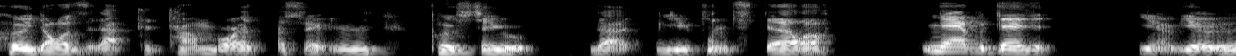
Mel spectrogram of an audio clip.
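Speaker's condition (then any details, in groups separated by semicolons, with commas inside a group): Cerebral palsy; gait corrective surgery at age 14 to 15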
